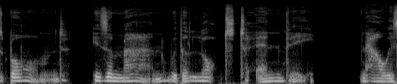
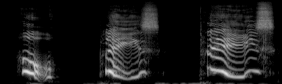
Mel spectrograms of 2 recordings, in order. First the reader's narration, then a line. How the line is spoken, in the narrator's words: whimpered Violet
